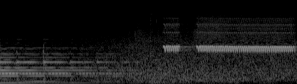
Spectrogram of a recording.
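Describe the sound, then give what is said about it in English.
A lifeguard at a beach blows a whistle while pointing, directing people to move further down the beach: two loud, shrill, steady blasts, a short one, then a longer sustained one, over a soft wash of background noise. “Um, is the lifeguard pointing and blowing his whistle at us?”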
